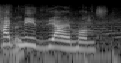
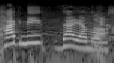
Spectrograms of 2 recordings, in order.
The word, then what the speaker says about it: Hackney Diamonds: Hackney Diamonds. – ¿Eh? – Lo pronuncié para el ojete. – Bueno, vuelve a intentarlo. – Mira, Hackney Diamonds. Ah, Hackney, ah, ok, ahora sí.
